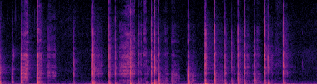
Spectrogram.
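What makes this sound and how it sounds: Fingertips tap and scratch on an empty iPad box, producing a quick series of sharp, hollow taps with short scratchy bursts in between. Each tap dies away almost instantly, leaving a dry, close sound.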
